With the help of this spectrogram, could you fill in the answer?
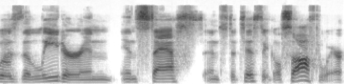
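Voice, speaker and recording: A man with a Southern Illinois accent, medium-pitched, at a fairly slow pace, with a dry, close sound with no echo and a quiet background. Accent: Southern Illinois, southern-sounding. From US Midwest, west central Illinois. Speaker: retired statistician, company founder. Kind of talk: webinar Q&A.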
